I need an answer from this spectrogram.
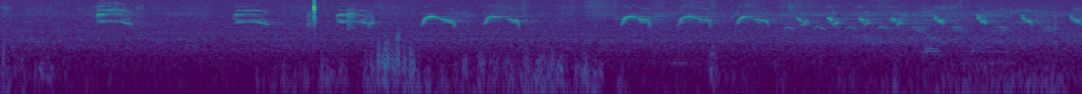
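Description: Songbirds chirping: a few separate short chirps in the first two seconds, then a quick run of chirps that speeds up toward the end. A low rumble on the microphone sounds for a second or two around the middle.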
